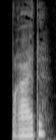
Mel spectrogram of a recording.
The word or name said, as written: bræt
